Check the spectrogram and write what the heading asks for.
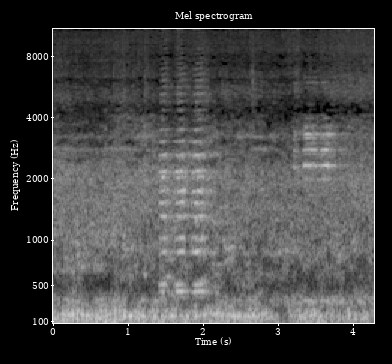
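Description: Street traffic: an engine runs steadily close by, and a vehicle horn toots briefly about a second and a half in, followed by a second, higher-pitched horn a little after three seconds.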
